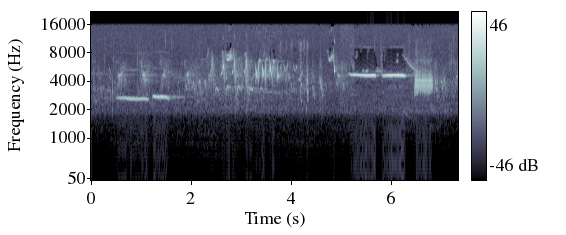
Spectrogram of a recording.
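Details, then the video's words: Harris's Sparrow sings long, clear, steady whistles, a lower pair and later a higher pair, ending on a buzzy note, with a jumble of softer chirps between. Its simple whistle song has one to three notes, sometimes with buzzy notes added. "Harris's Sparrow makes a simple whistle that can be between one to three notes sometimes it will also add Buzzy notes as well [Music] the"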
